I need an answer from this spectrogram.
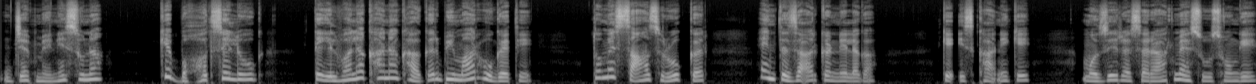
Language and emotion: Urdu, fearful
